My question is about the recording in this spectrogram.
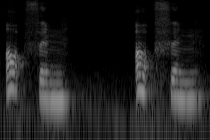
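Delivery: "often" with a silent t, OFF-en; British pronunciation. Shown as a demonstration. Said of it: "you can pronounce it like".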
